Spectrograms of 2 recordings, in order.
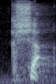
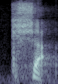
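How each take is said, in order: Both takes have the same delivery.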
